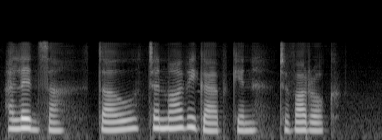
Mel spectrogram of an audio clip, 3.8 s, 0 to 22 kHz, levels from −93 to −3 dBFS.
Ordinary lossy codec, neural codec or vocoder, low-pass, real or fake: none; codec, 16 kHz, 0.2 kbps, FocalCodec; 7.2 kHz; fake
